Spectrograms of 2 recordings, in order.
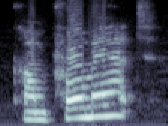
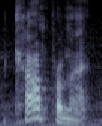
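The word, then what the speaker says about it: kompromat: It's a it's a Russian slang word if I can pronounce it. Compromat. Compromat. Compromat.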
